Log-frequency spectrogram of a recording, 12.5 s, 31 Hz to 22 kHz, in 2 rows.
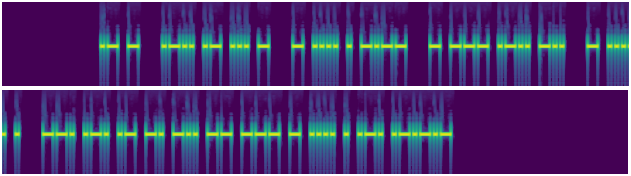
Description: Morse code, heard as a keyed tone, about 34 wpm, 700 Hz. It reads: AT LAST THEY TOLD THE GRANDMOTHER.
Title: Sentences from Top 1200 Words 35wpm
